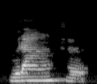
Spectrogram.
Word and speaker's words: フランス: France, as we don't have double consonants, this is not F-R, but F-U-R. And L is pronounced like L in English. France.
